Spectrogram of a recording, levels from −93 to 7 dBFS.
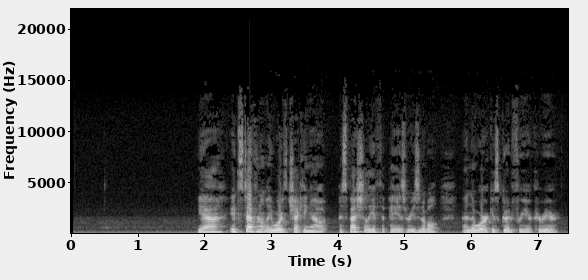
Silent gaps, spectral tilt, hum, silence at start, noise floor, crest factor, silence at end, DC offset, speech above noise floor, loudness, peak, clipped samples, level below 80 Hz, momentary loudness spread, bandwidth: none; -6.5 dB/octave; none; 1.9 s; -47 dBFS; 14 dB; 0.15 s; under 0.1%; 33 dB; -14 LUFS; 0 dBFS; under 0.1%; -48 dBFS; 8 LU; 12 kHz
